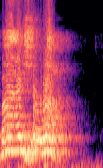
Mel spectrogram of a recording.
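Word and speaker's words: מעשר: It means a tenth in Hebrew and pronounced Ma'asharah.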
